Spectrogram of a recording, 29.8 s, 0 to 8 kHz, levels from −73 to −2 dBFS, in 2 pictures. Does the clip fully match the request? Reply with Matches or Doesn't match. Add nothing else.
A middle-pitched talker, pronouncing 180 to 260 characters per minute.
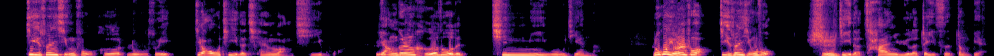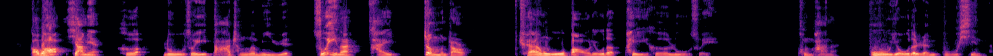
Doesn't match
